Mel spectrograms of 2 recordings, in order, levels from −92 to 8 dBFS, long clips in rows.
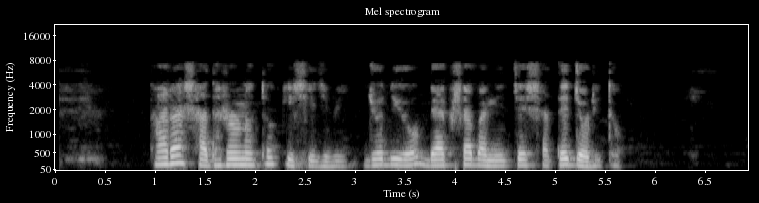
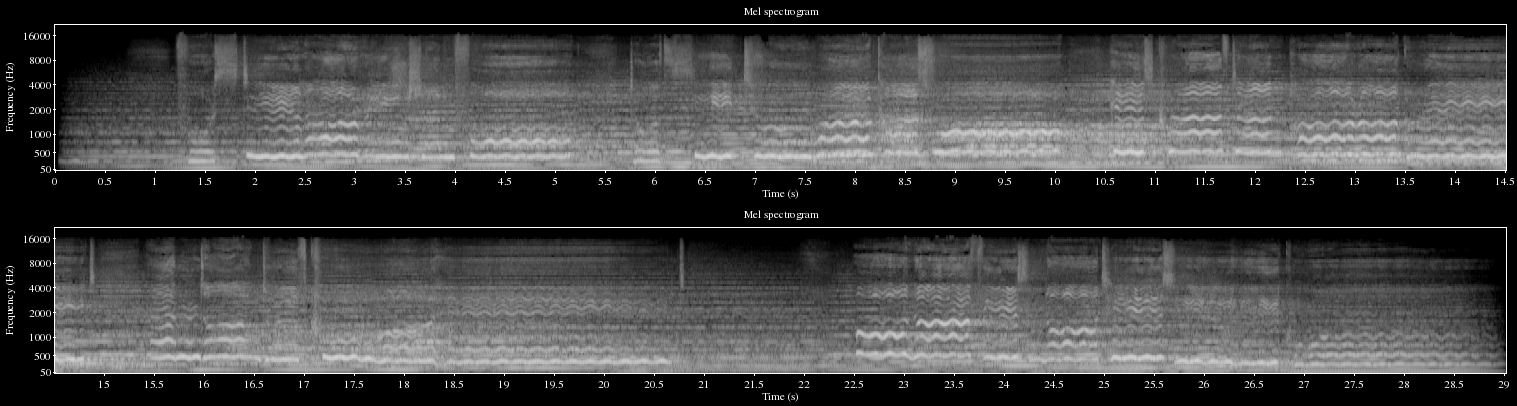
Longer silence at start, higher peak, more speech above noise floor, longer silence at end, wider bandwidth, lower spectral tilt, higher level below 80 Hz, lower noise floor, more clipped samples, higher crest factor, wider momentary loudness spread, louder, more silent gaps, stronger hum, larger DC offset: about the same, 0.25 s vs 0.2 s; about the same, -2 dBFS vs -2 dBFS; first, 60 dB vs 24 dB; first, 1.3 s vs 0.15 s; second, 7.6 kHz vs 16 kHz; first, -6.5 dB/octave vs -5 dB/octave; second, -58 dBFS vs -42 dBFS; first, -79 dBFS vs -41 dBFS; neither; about the same, 18 dB vs 16 dB; about the same, 11 LU vs 12 LU; about the same, -20 LUFS vs -18 LUFS; neither; neither; neither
